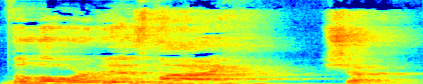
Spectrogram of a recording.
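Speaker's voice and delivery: slow proclamation. Shown as a demonstration. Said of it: "So here we go. Put your hands back up".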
